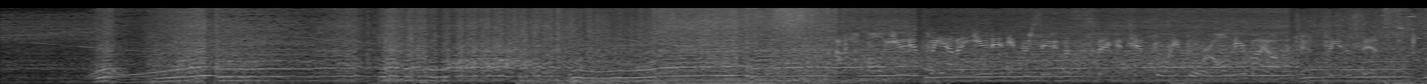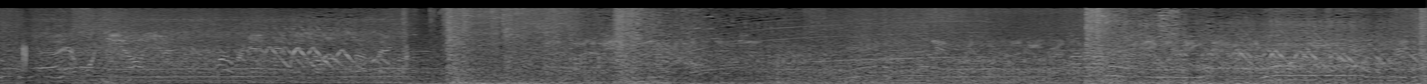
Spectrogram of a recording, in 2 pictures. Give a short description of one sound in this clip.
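A sports car engine roars and revs at high speed.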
